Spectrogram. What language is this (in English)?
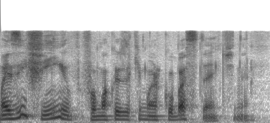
Portuguese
